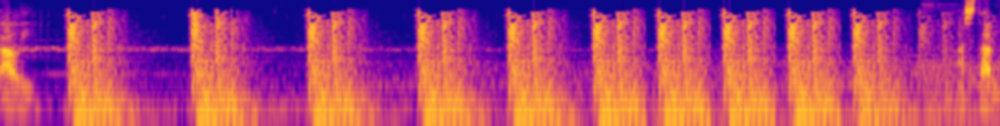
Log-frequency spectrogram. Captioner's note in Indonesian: suara benturan pintu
